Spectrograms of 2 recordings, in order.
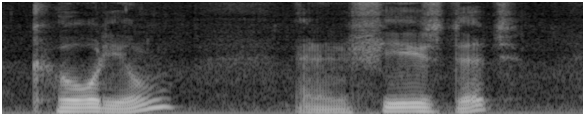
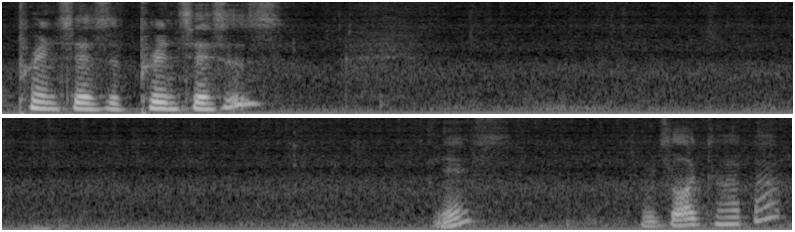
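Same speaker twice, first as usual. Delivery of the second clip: cooing pet talk; 5 dB quieter than usual. Real, not acted. Soothing his nervous cat sweetheart, very high, soft coo.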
